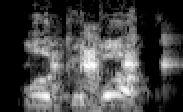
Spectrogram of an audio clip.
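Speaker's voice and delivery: high, loud sudden exclamation; distracted old man. Forgetful old man breaking off his own intro, high and loud.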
